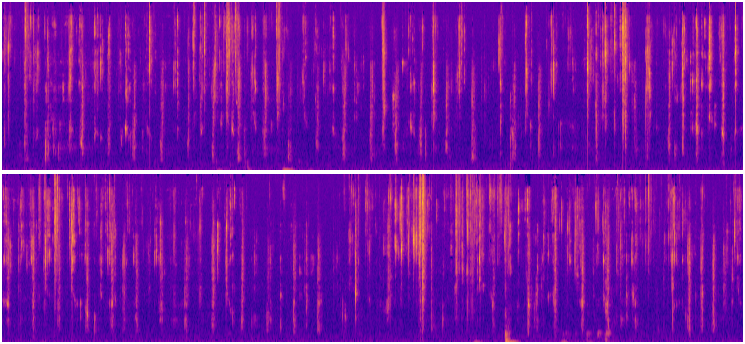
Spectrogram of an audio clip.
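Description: Close-miked wet chewing and mouth smacking of raw webfoot octopus: a dense, uneven run of sharp little clicks as the tentacles are sucked in and chewed.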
